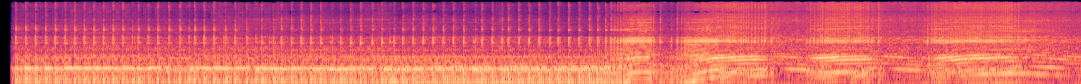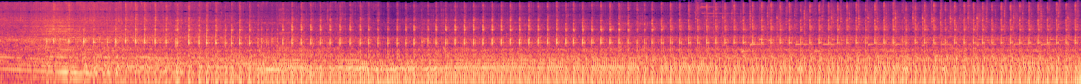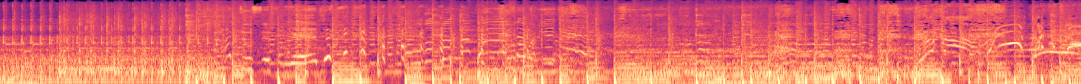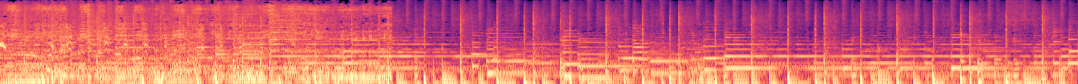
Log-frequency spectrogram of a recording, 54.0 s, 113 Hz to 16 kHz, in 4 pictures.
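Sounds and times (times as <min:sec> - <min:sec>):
moped engine revving: 0:00.1 - 0:54.0
low rumble: 0:27.0 - 0:30.2.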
